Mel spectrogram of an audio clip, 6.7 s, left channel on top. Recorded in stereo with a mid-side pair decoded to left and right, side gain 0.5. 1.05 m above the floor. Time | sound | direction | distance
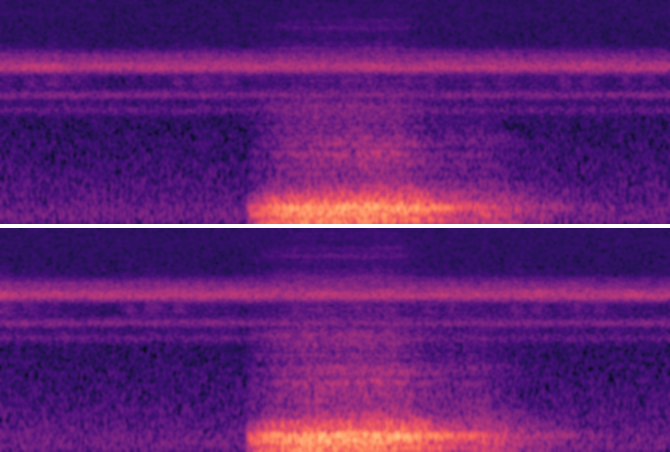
2.5 | snoring | 50° right | 0.7 m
